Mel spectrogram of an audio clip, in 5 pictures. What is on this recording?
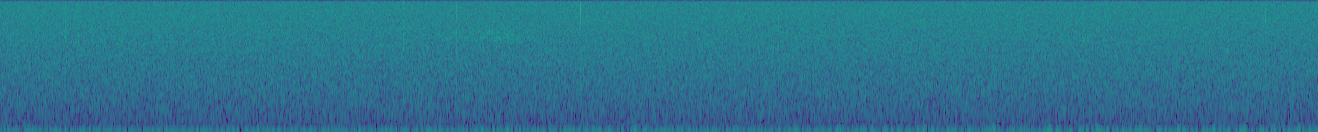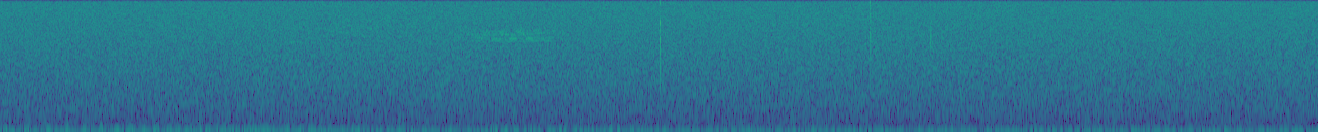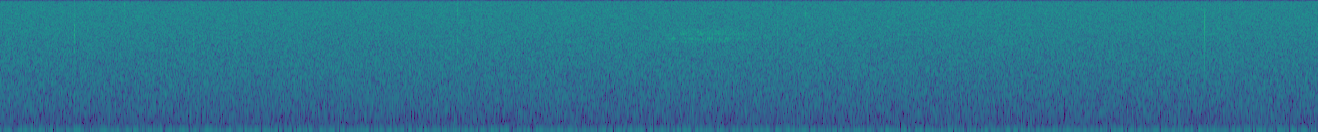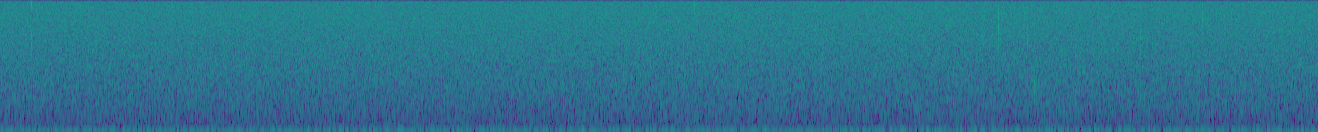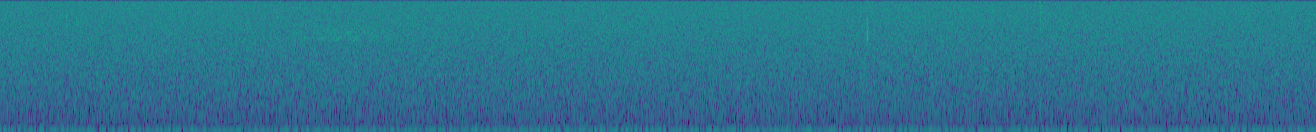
Yellow-rumped Warbler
